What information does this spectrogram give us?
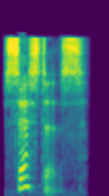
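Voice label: "cestus", British English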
